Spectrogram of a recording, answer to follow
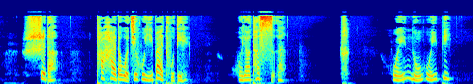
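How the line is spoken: Trembling, reluctant voice. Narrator (Chinese): 慕容子言心头一颤，只能硬着头皮颤声道

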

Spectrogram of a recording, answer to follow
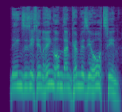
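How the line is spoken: Calling out. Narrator (German): rief der Chinese dem zitternden Gerichtsmediziner zu

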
